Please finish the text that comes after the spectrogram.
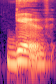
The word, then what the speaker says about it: give: vowel consonant e exception because the i is short and put a brief above it and then cross off that silent e it's only there because a word can't end with v all right nice work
